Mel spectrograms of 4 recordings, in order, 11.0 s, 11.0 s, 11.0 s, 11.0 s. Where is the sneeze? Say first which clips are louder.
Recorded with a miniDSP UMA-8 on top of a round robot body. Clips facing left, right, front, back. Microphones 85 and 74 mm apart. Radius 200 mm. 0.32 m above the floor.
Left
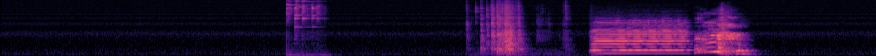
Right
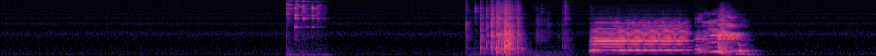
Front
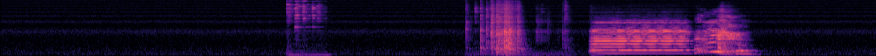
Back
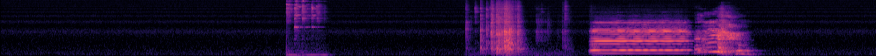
Left 7 dB, front 3 dB; 80° left, 1.0 m.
